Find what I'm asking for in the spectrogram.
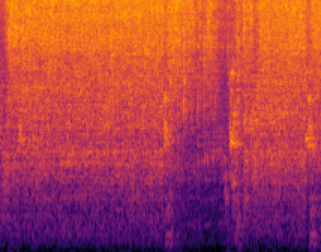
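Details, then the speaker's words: Tub/shower valve that is hard to shut off: steady hissing rush of water continuing with the valve off and dripping inside the wall; suspected worn cartridge gasket. "That's not good, that sound. It's dripping in the wall too."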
